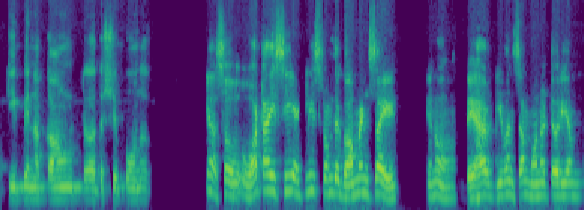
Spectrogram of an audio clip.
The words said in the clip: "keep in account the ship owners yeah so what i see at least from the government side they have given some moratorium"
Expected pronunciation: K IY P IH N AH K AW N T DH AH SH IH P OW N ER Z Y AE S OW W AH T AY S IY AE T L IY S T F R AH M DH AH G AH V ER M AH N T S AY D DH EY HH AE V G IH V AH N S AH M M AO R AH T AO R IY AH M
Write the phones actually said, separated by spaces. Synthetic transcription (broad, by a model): K IY P IH N AH K AW N T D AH SH IH P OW N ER Y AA S OW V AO T AY S IY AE T L IY S T F R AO M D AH G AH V M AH N T S AY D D EY HH AE V G IH V AH N S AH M M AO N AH T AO R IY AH M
